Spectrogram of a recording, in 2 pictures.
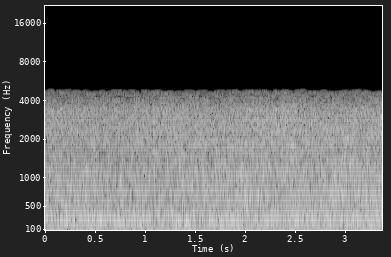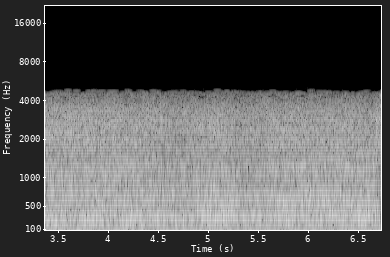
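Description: ICE high-speed electric train passing at speed, a steady loud running noise of wheels on the rails.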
